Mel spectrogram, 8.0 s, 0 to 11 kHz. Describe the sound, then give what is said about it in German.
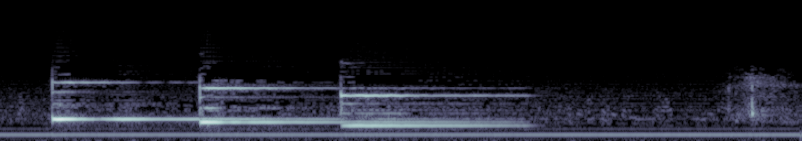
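A gong chime sounds three bell-like tones, each struck about 1.5 seconds apart and stepping down in pitch, ringing out and slowly fading over a steady low hum, used to introduce the weather segment of a radio bulletin. “Und den Wetterblock läuten wir ein mit einem Gong.”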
